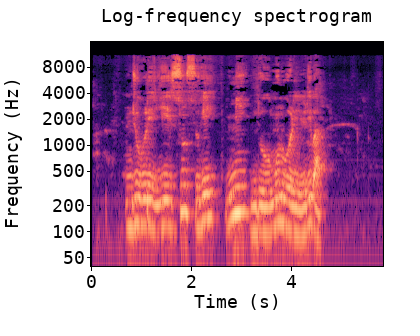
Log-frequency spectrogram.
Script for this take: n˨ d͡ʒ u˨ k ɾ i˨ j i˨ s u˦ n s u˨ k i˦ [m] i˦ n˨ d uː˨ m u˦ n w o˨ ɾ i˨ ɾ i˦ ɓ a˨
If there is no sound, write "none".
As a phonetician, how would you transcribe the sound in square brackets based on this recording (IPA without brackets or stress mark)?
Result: m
